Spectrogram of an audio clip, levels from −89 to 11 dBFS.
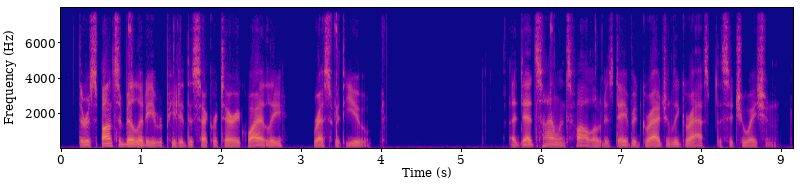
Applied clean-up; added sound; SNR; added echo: neural diffusion model UNIVERSE++.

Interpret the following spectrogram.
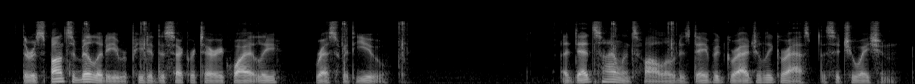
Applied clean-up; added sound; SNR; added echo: none; Camera; 20 dB; none.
